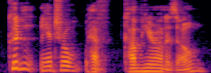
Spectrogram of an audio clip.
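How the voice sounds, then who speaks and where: A man's voice: medium pitch, big pitch swings, normal speed, pitched above the performer's own voice. A man voicing a storybook king who is questioning, curious and mildly incredulous. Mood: surprised. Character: young male king, wary, curious, easily startled.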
